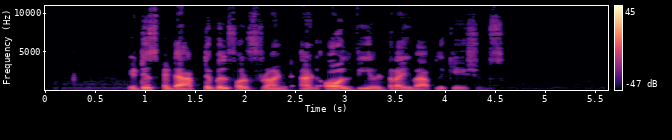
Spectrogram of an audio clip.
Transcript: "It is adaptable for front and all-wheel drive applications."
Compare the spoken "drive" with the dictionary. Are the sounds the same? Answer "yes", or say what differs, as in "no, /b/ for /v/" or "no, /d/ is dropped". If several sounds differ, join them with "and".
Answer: yes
